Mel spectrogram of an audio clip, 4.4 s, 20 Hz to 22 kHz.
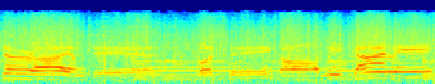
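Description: Man singing a cowboy ballad to acoustic guitar accompaniment on a 1925 78 rpm shellac record, with the constant hiss and crackle of the disc's surface noise.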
